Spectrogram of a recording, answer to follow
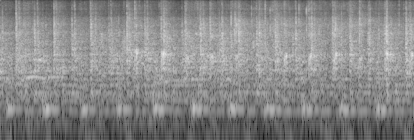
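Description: Korean janggu hourglass drums struck with sticks in a fast, even nongak rhythm, dense with strokes.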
